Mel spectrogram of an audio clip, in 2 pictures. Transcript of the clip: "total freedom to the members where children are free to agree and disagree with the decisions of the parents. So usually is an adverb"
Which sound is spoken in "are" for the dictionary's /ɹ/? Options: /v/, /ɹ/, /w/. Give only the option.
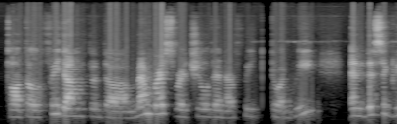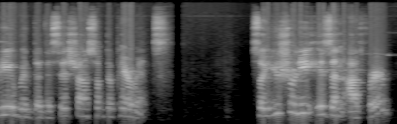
/ɹ/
